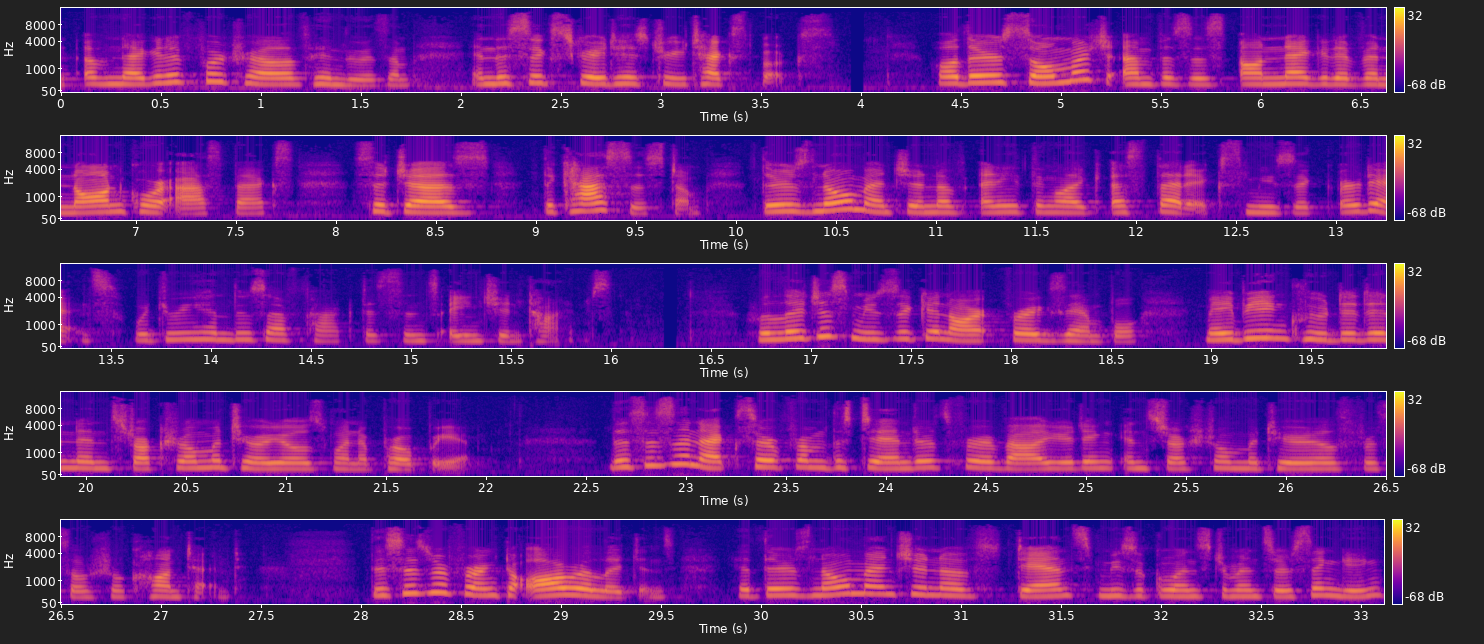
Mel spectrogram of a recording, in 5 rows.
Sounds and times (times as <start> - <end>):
Speech: 0.0 - 16.0, 16.7 - 22.0, 22.6 - 27.4, 28.1 - 33.1.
